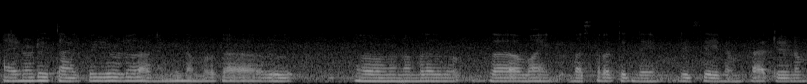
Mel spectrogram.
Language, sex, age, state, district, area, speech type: Malayalam, female, 60+, Kerala, Kollam, rural, spontaneous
